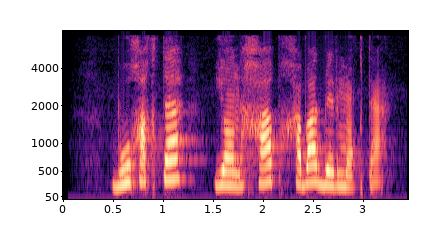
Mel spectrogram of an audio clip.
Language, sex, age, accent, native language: Uzbek, female, 12-17, Jizzax, Uzbek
